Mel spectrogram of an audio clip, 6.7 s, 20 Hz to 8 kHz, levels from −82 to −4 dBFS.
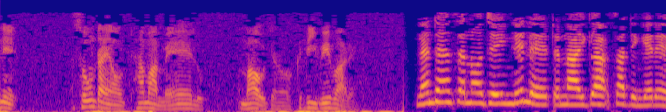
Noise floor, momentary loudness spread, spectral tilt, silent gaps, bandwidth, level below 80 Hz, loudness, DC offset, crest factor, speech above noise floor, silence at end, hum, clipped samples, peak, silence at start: -47 dBFS; 17 LU; -9 dB/octave; none; 5.8 kHz; -46 dBFS; -24 LUFS; under 0.1%; 20 dB; 24 dB; 0 s; none; under 0.1%; -4 dBFS; 0 s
